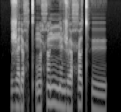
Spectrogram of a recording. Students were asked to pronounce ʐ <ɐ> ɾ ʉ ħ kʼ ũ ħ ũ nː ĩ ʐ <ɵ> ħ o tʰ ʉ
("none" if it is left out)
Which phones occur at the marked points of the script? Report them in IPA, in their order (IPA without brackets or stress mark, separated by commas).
ɐ, ɵ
